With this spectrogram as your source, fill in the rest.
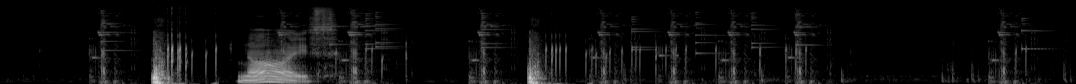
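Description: Stone blocks crack and crumble as they are broken one after another.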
